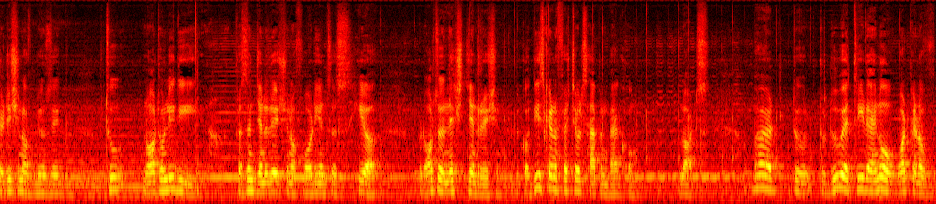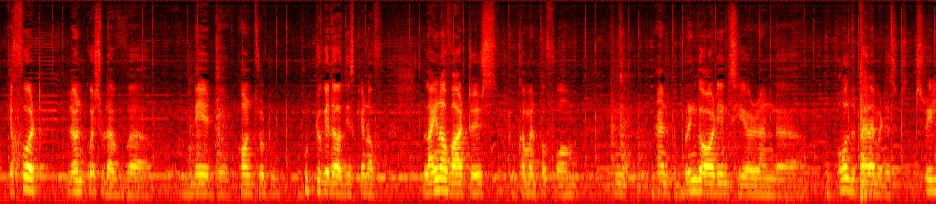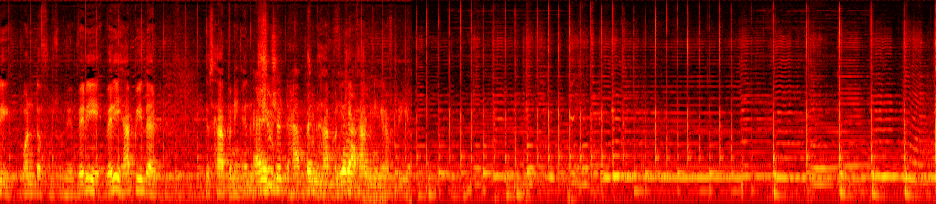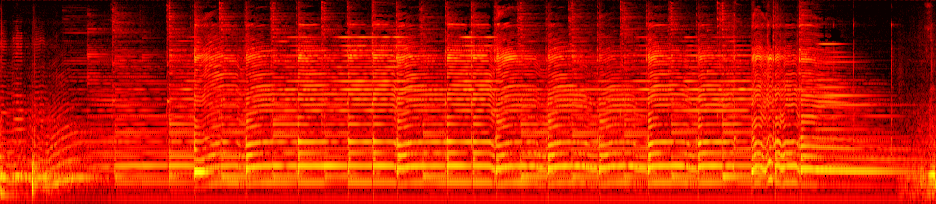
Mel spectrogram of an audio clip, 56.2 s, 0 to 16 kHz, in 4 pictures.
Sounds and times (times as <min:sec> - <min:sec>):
Speech: 0:00.0 - 0:00.9, 0:06.3 - 0:09.6, 0:11.3 - 0:19.7, 0:20.4 - 0:30.5, 0:31.2 - 0:34.3, 0:55.9 - 0:56.1
Classical music: 0:00.0 - 0:56.1.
